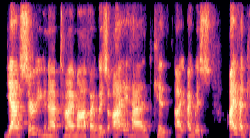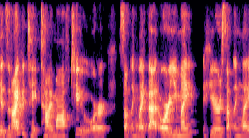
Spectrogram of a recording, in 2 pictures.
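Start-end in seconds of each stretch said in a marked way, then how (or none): none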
